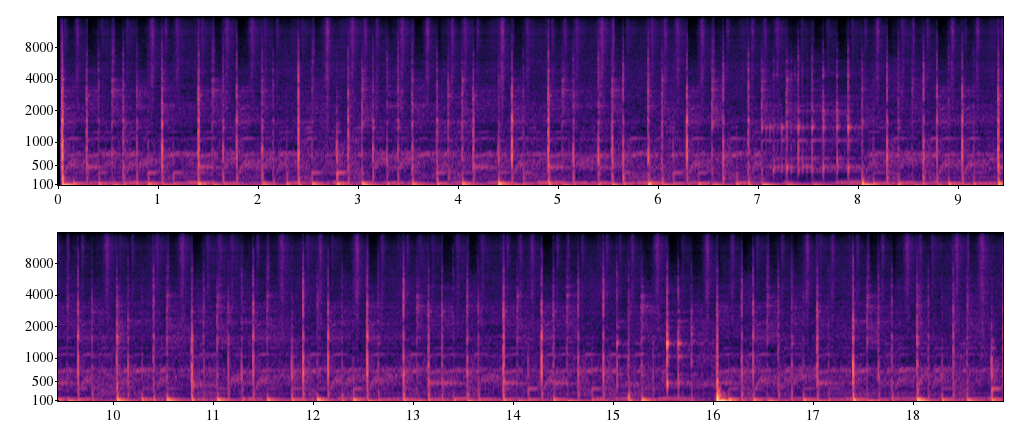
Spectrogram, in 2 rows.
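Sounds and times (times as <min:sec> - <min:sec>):
percussion: 0:00.0 - 0:18.8.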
